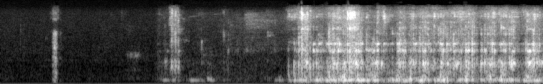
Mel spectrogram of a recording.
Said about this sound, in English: That was me slurping on the old Kool-Aid there.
